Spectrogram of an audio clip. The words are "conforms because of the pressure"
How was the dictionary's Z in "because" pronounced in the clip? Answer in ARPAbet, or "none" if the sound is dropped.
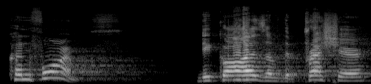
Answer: Z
